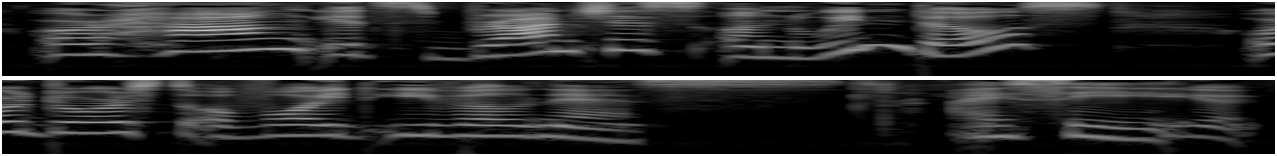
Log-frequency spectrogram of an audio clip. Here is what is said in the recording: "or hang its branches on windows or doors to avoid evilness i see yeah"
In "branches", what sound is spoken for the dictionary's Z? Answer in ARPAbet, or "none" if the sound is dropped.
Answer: S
